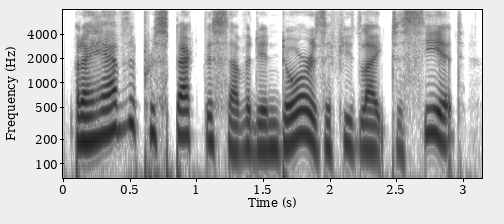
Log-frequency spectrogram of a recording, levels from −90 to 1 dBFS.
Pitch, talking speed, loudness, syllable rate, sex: 190 Hz, 265 wpm, -19 LUFS, 5.9 syllables/s, female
